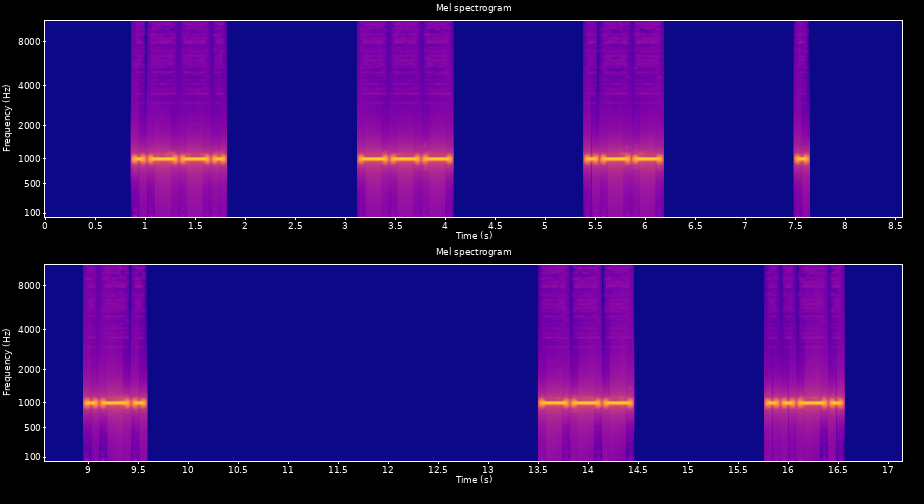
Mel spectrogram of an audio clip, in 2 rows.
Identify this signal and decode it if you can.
Morse code, heard as a keyed tone, about 15 wpm, spaced as for 5 wpm, 1000 Hz. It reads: POWER OF
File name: qotdfiles / 5wpm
